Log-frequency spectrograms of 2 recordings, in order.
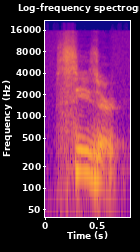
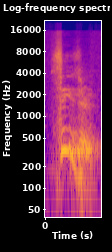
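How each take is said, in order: First: "Caesar" said much lower, with a settled falling tune; knowing answer. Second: "Caesar" said much higher, like a hesitant question; unsure guess. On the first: Preacher shows the crowd's real answer, low and certain. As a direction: drop "Caesar" low and certain, like everyone knows it. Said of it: "They said it like this". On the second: Preacher shows the crowd's wrong answer, a high unsure guess. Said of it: "They didn't say it like that". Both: Shown as a demonstration.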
